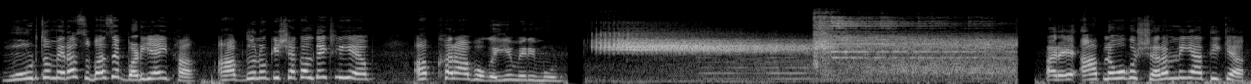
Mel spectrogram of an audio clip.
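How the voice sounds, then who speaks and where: High-pitched angry young husband, acted by a man. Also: animated, moderate pace, very noisy. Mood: rude, irritated. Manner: rude, accusing, indignant. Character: angry young husband scolding wife and mother-in-law. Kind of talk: animated moral-story dialogue.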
